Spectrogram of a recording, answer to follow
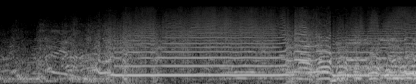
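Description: An ivory tusk horn (elephant-tusk trumpet) is blown in one long, steady note held for about two seconds, starting about a second in. A lower note and voices follow near the end.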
